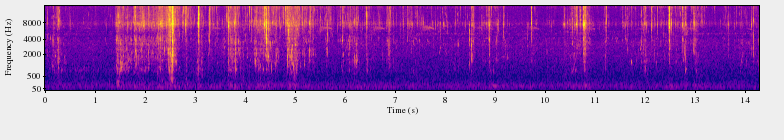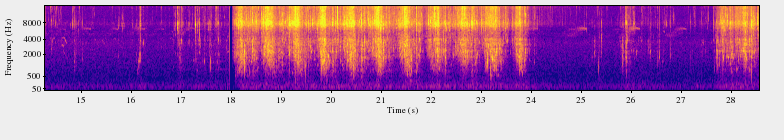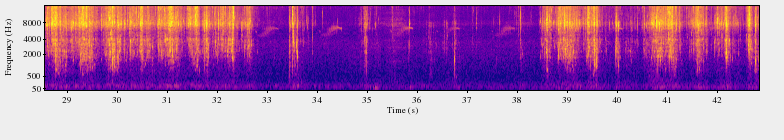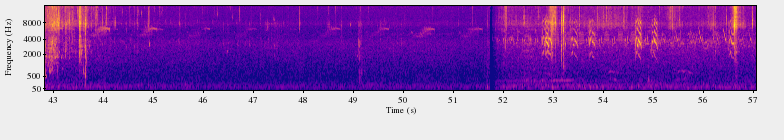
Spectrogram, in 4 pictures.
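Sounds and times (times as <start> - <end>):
hands slapping wet mud: 18.0 - 24.0.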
